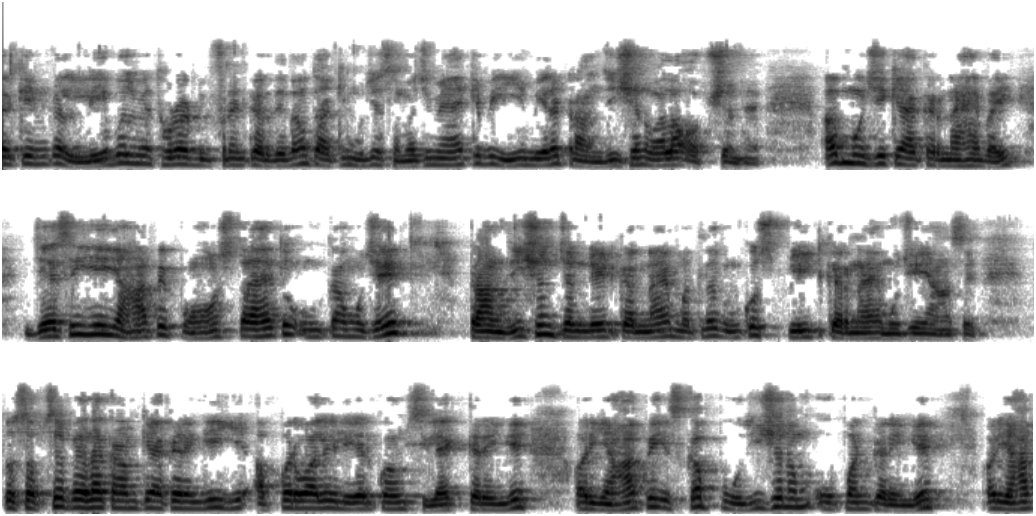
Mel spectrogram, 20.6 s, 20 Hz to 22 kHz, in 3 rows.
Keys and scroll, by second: 19.9 p.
